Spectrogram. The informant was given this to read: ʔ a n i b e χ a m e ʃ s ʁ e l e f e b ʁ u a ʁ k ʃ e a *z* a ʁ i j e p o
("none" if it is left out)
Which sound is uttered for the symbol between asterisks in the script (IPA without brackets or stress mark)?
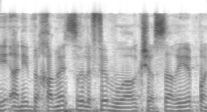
s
